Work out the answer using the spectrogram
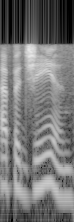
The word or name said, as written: apogean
